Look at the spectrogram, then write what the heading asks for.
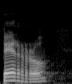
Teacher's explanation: si tú les dices perro con la p normal ellos lo que van a entender es perro con be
